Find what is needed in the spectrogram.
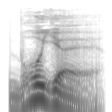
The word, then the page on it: brouilleur: francais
